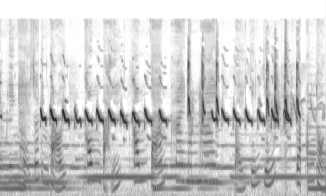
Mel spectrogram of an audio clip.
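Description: Greenshank and grey-headed sandpiper calls ring out as a rapid series of sharp, repeated whistled notes in quick bursts, carried over a steady low hum and other faint tones.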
